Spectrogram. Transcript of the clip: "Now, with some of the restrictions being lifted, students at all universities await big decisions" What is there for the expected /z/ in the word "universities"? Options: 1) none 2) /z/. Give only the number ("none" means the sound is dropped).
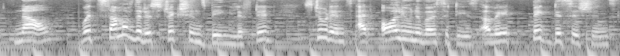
2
